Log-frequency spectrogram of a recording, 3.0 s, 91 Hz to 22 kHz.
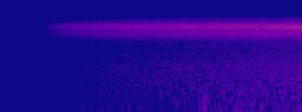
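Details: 13-year cicadas around a house in Missouri, recorded May 29, 2011: after a brief silence, a steady, high, hissing drone switches on and slowly swells in loudness, holding one even pitch throughout.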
